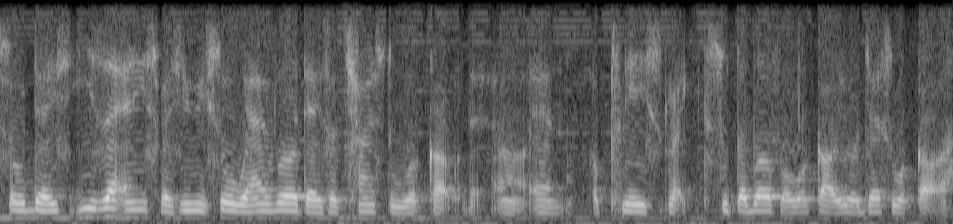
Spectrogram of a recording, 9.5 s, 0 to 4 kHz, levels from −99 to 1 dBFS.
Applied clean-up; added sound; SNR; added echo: none; none; none; none.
